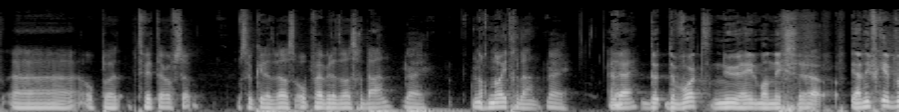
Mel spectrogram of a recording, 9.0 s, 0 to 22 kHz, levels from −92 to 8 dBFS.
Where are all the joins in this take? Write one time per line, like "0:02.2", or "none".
none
